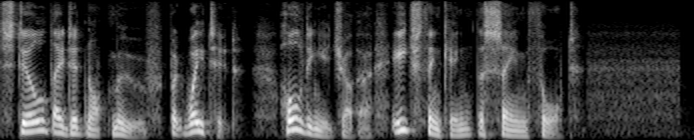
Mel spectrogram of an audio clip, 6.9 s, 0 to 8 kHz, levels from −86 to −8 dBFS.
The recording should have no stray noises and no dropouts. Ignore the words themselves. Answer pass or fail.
pass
